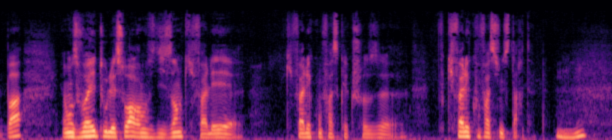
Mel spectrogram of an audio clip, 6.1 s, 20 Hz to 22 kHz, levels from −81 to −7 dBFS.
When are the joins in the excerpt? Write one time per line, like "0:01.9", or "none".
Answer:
none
